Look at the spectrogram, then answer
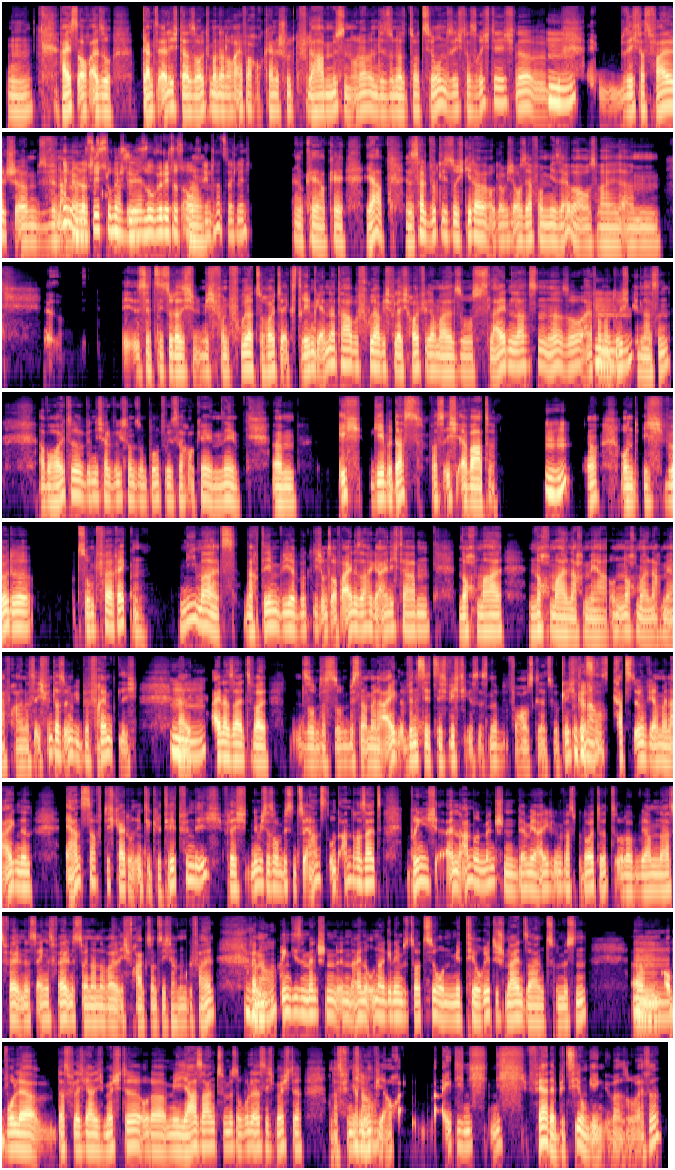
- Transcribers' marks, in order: other noise; other background noise
- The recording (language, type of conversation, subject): German, advice, Wie kann ich bei Freunden Grenzen setzen, ohne mich schuldig zu fühlen?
